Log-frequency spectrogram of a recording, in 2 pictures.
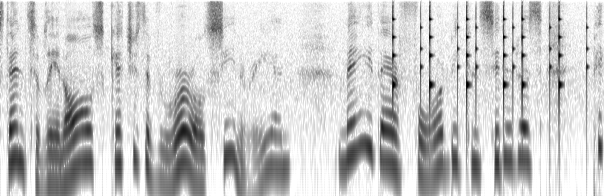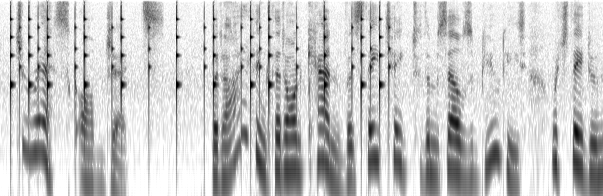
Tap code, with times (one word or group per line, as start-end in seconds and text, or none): none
